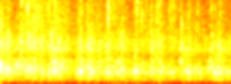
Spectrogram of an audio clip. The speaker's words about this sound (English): Cheers to you, educators. Have a good holiday. Give the educators a round of applause. You guys are amazing.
